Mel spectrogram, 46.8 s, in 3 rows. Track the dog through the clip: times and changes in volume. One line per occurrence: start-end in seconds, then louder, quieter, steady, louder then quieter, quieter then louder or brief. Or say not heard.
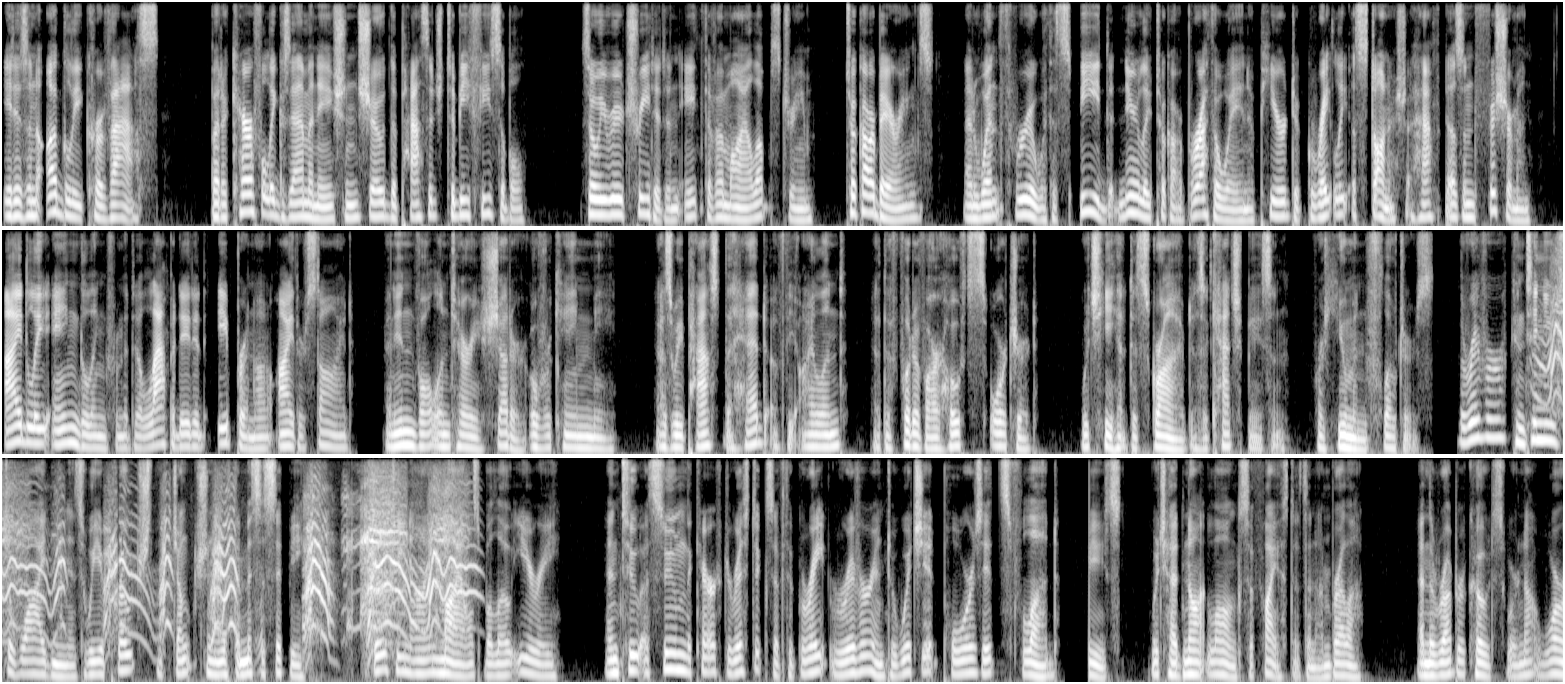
30.9-36.0 louder.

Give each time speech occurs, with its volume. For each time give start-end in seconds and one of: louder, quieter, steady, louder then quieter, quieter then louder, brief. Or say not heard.
0.0-46.7 steady.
